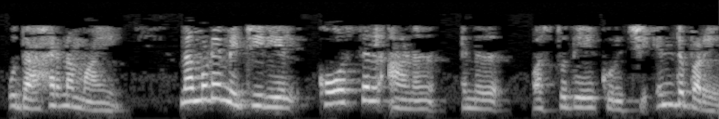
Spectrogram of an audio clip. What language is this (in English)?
Malayalam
